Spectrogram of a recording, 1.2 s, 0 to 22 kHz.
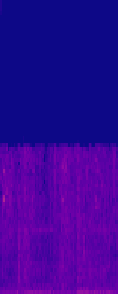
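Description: Horse hooves from the video game Red Dead Redemption 2, a steady, close clip-clop of a running horse over a continuous low rumble, with no talking.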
